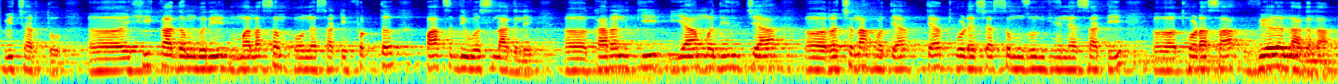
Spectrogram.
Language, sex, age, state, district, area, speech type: Marathi, male, 18-30, Maharashtra, Osmanabad, rural, spontaneous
